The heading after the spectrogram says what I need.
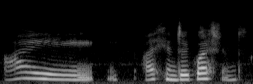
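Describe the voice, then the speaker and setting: A woman's voice: fairly high pitch, fairly even intonation, slow, creaky, mellow, no echo, dull audio. A woman chatting casually as an interview guest, speaking in a hesitant, self-conscious way with frequent restarts. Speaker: podcast guest, scriptwriter.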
